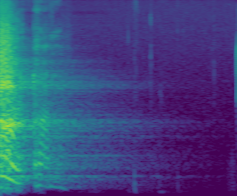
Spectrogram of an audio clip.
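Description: A man's voice through a microphone: one loud, drawn-out vocal sound right at the start, falling in pitch and fading away over about a second.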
